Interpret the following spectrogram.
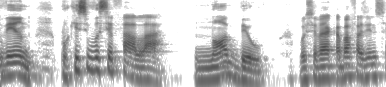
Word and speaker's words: Nobel: da Paz um prêmio Nobel em química e não um prêmio Nobel se você falar Nobel ferrou tudo errou tudo aí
